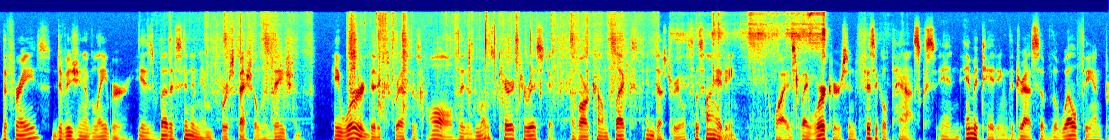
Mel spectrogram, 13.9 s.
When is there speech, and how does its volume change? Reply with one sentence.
The speech can be heard from 0.0 to 13.8 s, at a steady volume.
